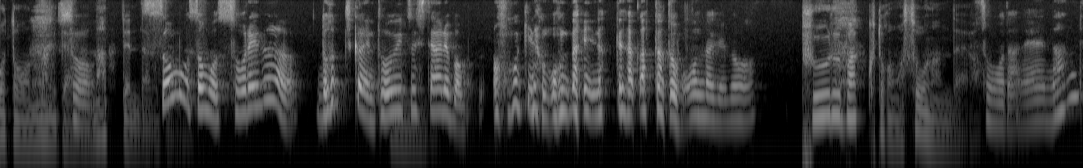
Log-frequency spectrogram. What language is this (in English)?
Japanese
